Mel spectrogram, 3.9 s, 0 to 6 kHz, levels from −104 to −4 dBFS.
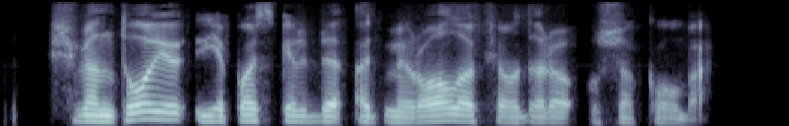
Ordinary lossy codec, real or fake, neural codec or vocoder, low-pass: MP3, 48 kbps; fake; codec, 16 kHz, 2 kbps, X-Codec, HuBERT features, trained on LibriSpeech; 5.4 kHz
